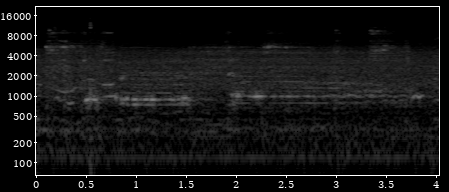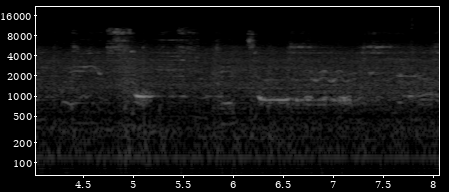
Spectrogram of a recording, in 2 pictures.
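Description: Near silence: quiet room tone with a few faint, brief high tones.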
